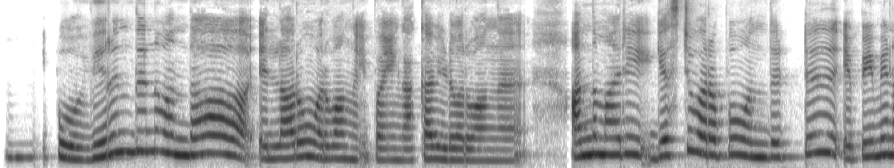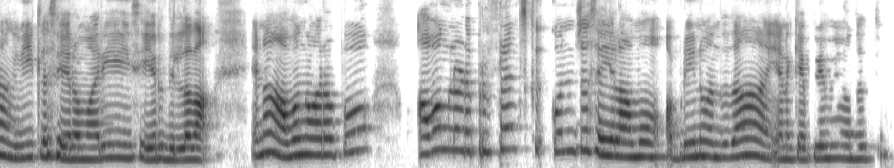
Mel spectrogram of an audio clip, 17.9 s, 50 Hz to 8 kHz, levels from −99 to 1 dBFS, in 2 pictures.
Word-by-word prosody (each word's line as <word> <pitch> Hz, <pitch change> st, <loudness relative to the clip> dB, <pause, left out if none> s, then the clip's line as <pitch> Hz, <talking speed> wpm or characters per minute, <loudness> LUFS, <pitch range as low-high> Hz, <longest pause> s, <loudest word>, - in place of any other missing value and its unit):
ம், 240 Hz, 0 st, -11 dB, 0.2 s
இப்போ 255 Hz, +1 st, -2 dB, 0.3 s
விருந்துன்னு 335 Hz, +8 st, +1 dB
வந்தா 290 Hz, -1 st, +4 dB, 0.7 s
எல்லாரும் 225 Hz, +4 st, +1 dB
வருவாங்க, 220 Hz, -1 st, 0 dB
இப்ப -, -, -7 dB
எங்க 200 Hz, -1 st, -7 dB
அக்கா 215 Hz, +2 st, -1 dB
வீடு 205 Hz, -1 st, -1 dB
வருவாங்க. 190 Hz, -1 st, -2 dB, 0.8 s
அந்த 285 Hz, +3 st, +6 dB
மாரி 290 Hz, +1 st, +1 dB, 0.3 s
கெஸ்ட் 280 Hz, +4 st, +2 dB
வர்றப்போ 290 Hz, -1 st, +1 dB
வந்துட்டு, 250 Hz, +3 st, -2 dB, 0.4 s
எப்பயுமே 260 Hz, +6 st, 0 dB
நாங்க 260 Hz, -4 st, +1 dB
வீட்ல 245 Hz, +2 st, -2 dB
செய்ற 215 Hz, -4 st, +2 dB
மாரி 210 Hz, +2 st, -2 dB, 0.3 s
செய்யறது 210 Hz, -2 st, -1 dB
இல்லதான். 205 Hz, 0 st, +3 dB, 0.5 s
ஏன்னா 325 Hz, +4 st, +1 dB, 0.2 s
அவங்க 285 Hz, +3 st, +3 dB
வர்றப்போ 290 Hz, +3 st, -1 dB, 0.7 s
அவுங்களோட 375 Hz, +2 st, +1 dB
பிரிஃபரன்ஸ்க்கு 385 Hz, +3 st, -6 dB, 0.2 s
கொஞ்சம் 355 Hz, +1 st, -5 dB
செய்யலாமோ, 255 Hz, -3 st, +3 dB, 0.2 s
அப்டின்னு 255 Hz, +4 st, -2 dB
வந்துதான் 250 Hz, +4 st, 0 dB, 0.3 s
எனக்கு 210 Hz, 0 st, -4 dB
எப்பயுமே 225 Hz, +1 st, -5 dB
வந்தது. 215 Hz, +2 st, -8 dB
255 Hz, 115 wpm, -26 LUFS, 220-295 Hz, 0.8 s, அந்த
